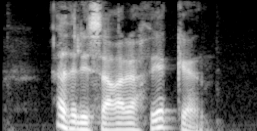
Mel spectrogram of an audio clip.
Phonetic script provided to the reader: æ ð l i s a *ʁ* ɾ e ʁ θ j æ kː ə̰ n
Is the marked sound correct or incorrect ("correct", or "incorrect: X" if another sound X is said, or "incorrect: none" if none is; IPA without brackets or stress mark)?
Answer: correct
